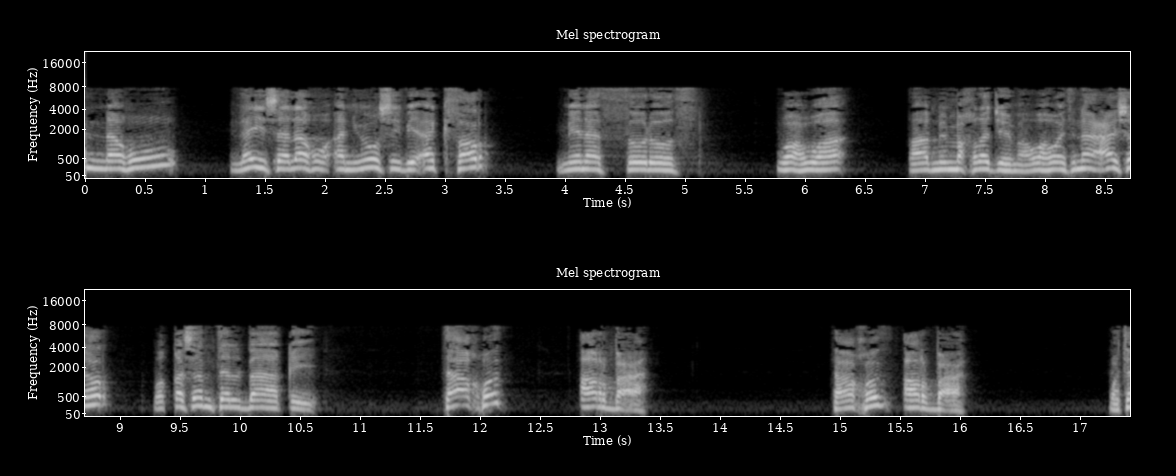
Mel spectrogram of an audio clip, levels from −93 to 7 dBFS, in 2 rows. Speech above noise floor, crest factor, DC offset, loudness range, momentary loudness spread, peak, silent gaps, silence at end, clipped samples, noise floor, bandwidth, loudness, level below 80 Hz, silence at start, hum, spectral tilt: 57 dB; 16 dB; under 0.1%; 4 LU; 8 LU; -4 dBFS; none; 0 s; under 0.1%; -75 dBFS; 8 kHz; -19 LUFS; -66 dBFS; 0 s; none; -5 dB/octave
